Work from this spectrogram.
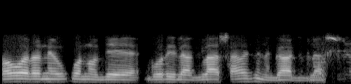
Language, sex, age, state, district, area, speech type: Gujarati, male, 60+, Gujarat, Morbi, rural, conversation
